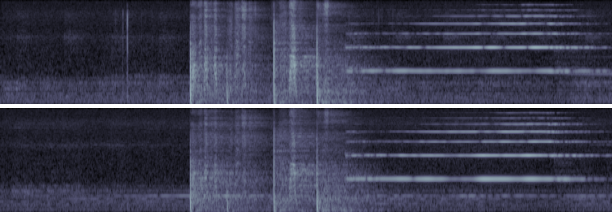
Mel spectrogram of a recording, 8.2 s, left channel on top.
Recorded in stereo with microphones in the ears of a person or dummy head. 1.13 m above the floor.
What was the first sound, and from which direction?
Writing, 25° left (ahead or behind).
